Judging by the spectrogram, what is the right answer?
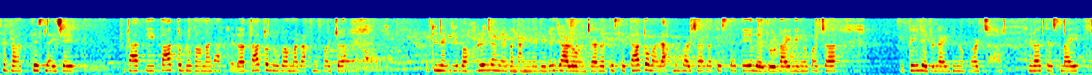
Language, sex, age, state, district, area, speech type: Nepali, female, 18-30, West Bengal, Jalpaiguri, rural, spontaneous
